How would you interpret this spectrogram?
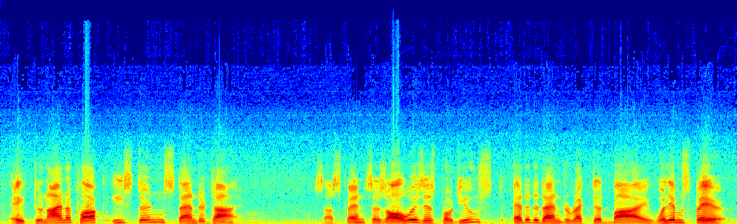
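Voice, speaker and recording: A man with a high, very lively voice makes formal, emphatic announcements. His pitch rises and falls widely. The sound is a dull, lo-fi 1940s radio broadcast.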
